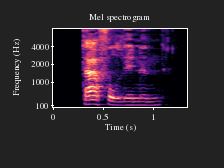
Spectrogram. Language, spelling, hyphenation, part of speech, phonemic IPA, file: Dutch, tafellinnen, ta‧fel‧lin‧nen, noun, /ˈtaː.fəlˌlɪ.nə(n)/, Nl-tafellinnen.ogg
- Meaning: table linen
